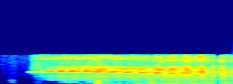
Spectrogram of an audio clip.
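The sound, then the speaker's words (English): A horse lets out a loud whinny that rises sharply and holds for about two seconds, with a faint clatter underneath and no voices. “Arrest that horse for murder.”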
